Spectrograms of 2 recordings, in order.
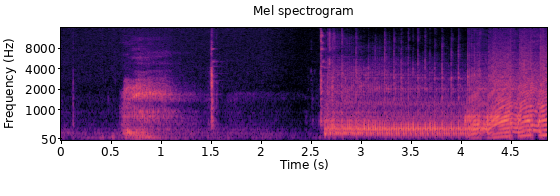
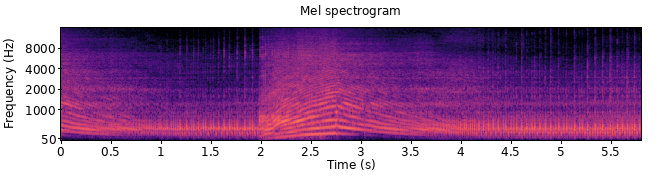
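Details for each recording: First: Ported Shindaiwa 757 chainsaw with flat-cut muffler mod, after a timing advance with no jetting changes: a sharp blip, then a high, steady scream that holds up in big wood, revving higher than before; a normal high-rpm cut. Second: Ported Shindaiwa 757 chainsaw, 24-in bar, 8-pin sprocket, low-speed mixture leaned out: high revs sag and drop pitch mid-cut then recover; flat-cut muffler mod outlet pressed against the log so it can't breathe.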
